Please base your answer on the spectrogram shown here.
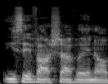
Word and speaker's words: Warszawa: It's in a nice part of Warszawa, which is what you call Warsaw, but you say Warszawa in Polish.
